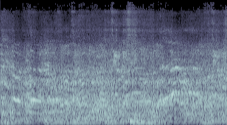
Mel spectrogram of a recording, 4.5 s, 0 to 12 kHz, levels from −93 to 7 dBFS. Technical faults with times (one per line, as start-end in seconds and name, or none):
none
